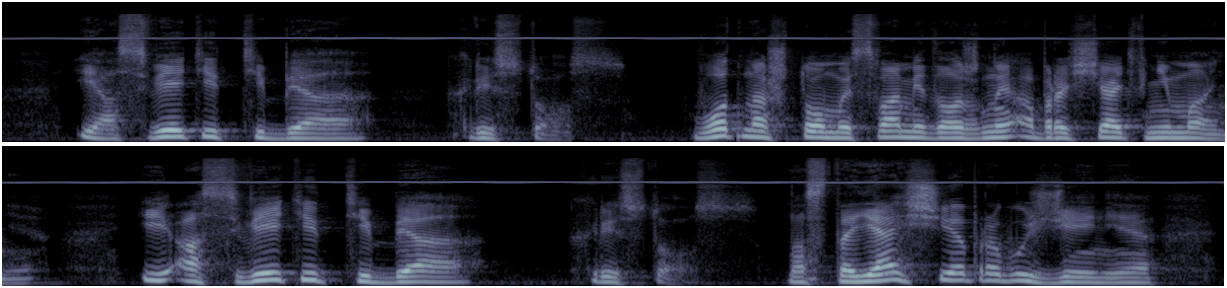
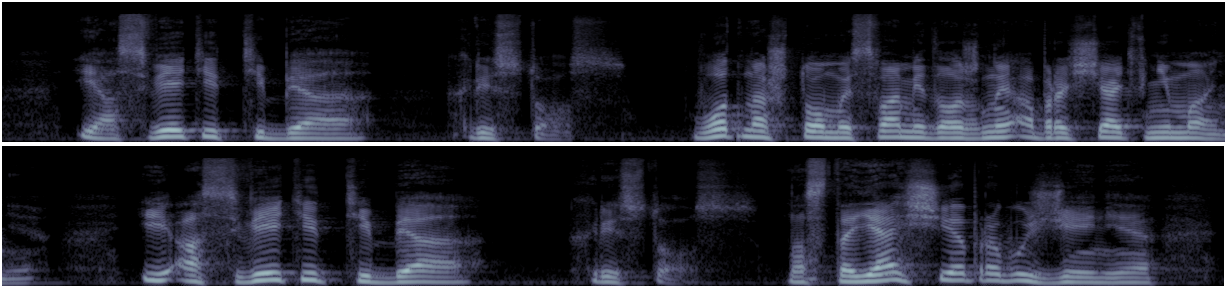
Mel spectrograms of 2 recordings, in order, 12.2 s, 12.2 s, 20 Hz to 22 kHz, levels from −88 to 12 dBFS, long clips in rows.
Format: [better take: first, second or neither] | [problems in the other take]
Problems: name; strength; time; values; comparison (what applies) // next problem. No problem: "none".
second | high-pitched whine; noticeable; throughout; 7.5 kHz, 15 dB below the speech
